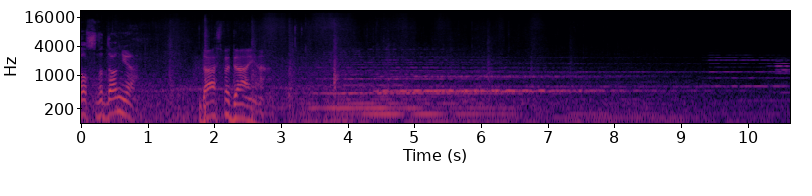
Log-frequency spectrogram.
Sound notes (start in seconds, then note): 0.1 speaking foreign language; 5.1 footsteps thudding; 5.1 soft music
